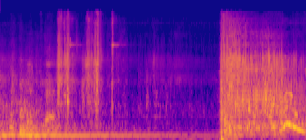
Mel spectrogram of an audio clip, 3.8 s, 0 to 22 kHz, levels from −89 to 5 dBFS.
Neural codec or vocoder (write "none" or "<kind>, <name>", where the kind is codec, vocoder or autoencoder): vocoder, BigVGAN v2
